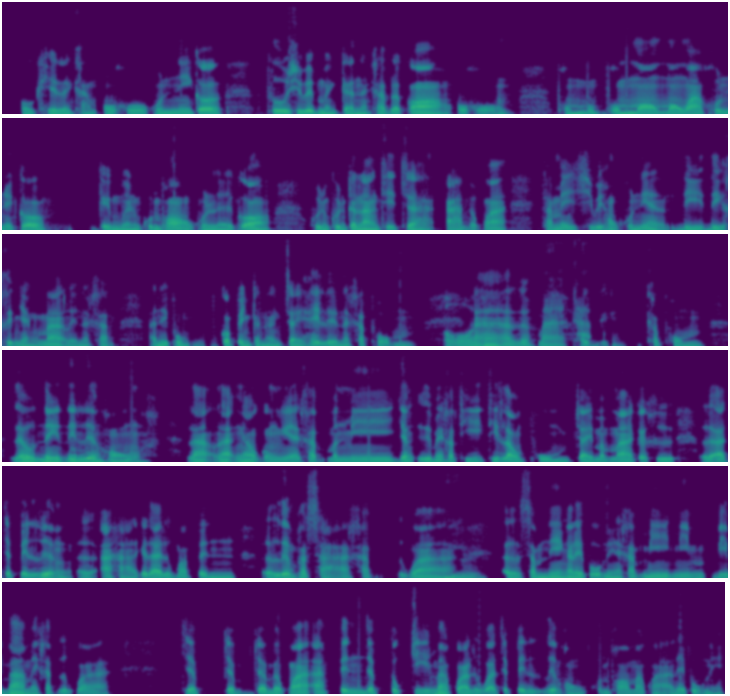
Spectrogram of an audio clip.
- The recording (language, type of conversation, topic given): Thai, podcast, ประสบการณ์อะไรที่ทำให้คุณรู้สึกภูมิใจในรากเหง้าของตัวเอง?
- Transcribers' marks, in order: other background noise; "ตรง" said as "กง"; "ตรุษจีน" said as "ตุกจีน"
